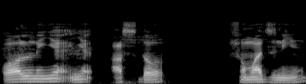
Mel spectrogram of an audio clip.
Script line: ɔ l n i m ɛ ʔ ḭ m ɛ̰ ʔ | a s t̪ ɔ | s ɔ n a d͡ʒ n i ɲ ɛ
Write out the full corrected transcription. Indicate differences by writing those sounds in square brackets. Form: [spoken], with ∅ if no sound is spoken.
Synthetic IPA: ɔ l n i [ɲ] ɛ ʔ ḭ [ɲ] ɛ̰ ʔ | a s [d̪] ɔ | s ɔ [m] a d͡ʒ n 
